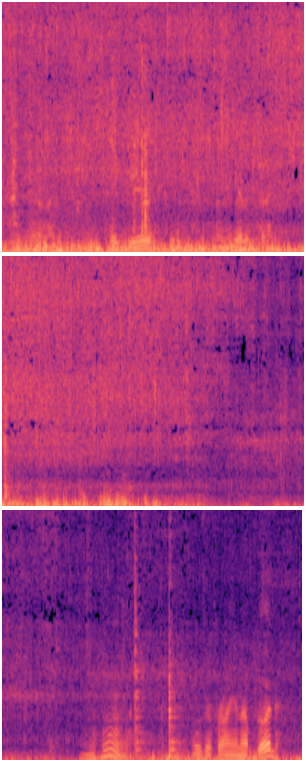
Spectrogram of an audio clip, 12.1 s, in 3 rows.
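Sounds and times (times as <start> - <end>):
metal spatula scraping a skillet: 0.0 - 2.1
potatoes sizzling in oil: 0.0 - 10.8.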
